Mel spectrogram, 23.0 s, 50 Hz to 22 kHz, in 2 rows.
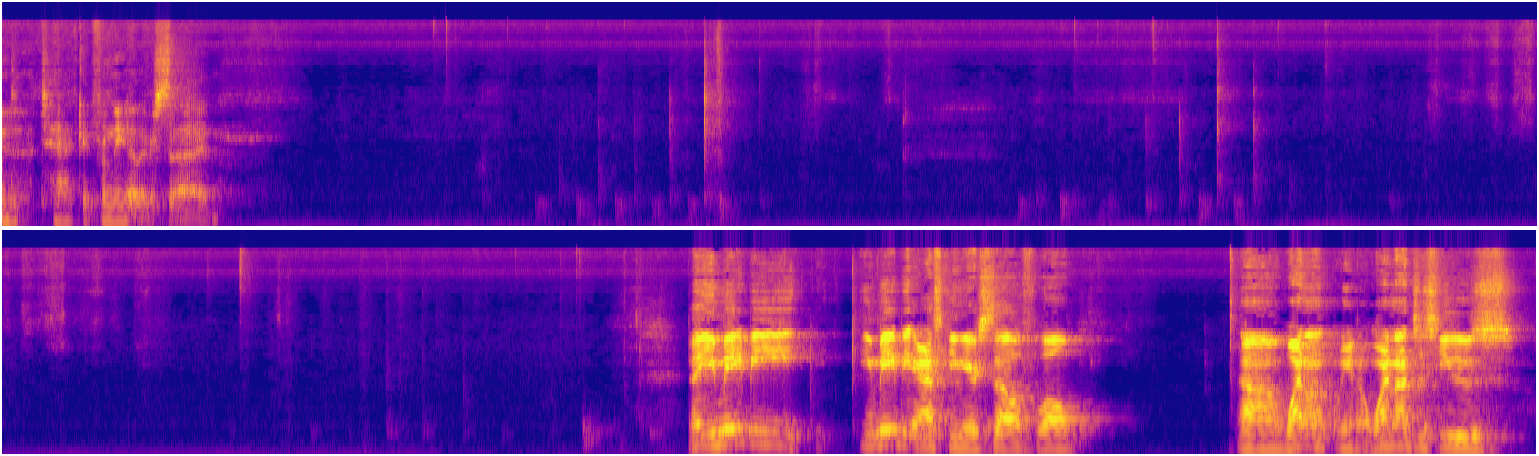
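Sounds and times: wooden stick tapping and scraping: 3.6 - 6.8, 7.5 - 16.2.

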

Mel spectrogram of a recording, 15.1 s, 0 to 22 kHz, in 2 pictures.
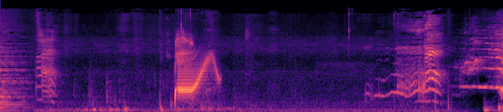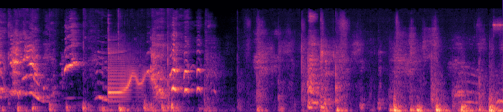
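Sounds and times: children squealing and vocalising: 5.5 - 10.1
toddlers crawling thumps on floor: 6.7 - 15.0.

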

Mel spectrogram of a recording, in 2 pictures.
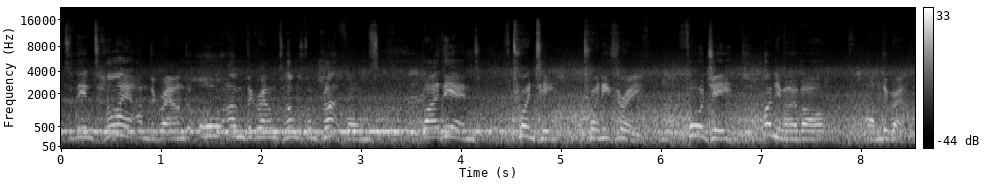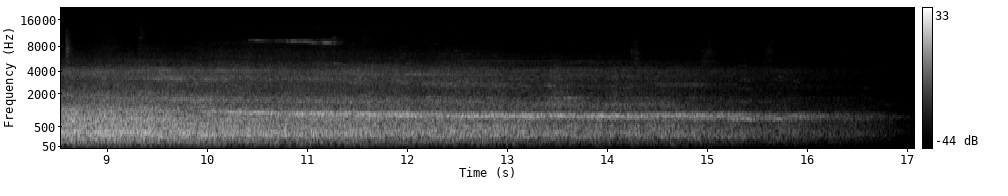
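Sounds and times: train rushing noise with whine: 0.0 - 16.9.

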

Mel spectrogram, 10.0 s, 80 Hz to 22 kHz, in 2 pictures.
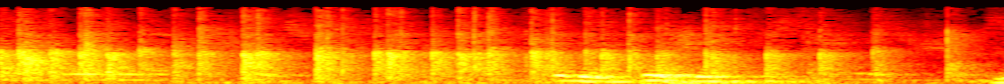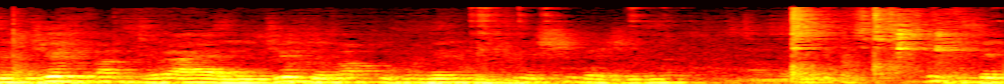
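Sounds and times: rhythmic hand clapping: 0.0 - 5.3.

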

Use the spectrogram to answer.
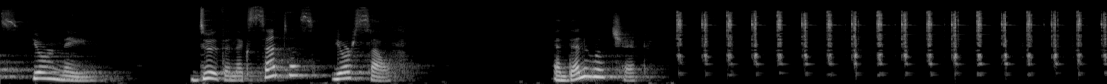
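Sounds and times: clock ticking: 6.7 - 11.0.

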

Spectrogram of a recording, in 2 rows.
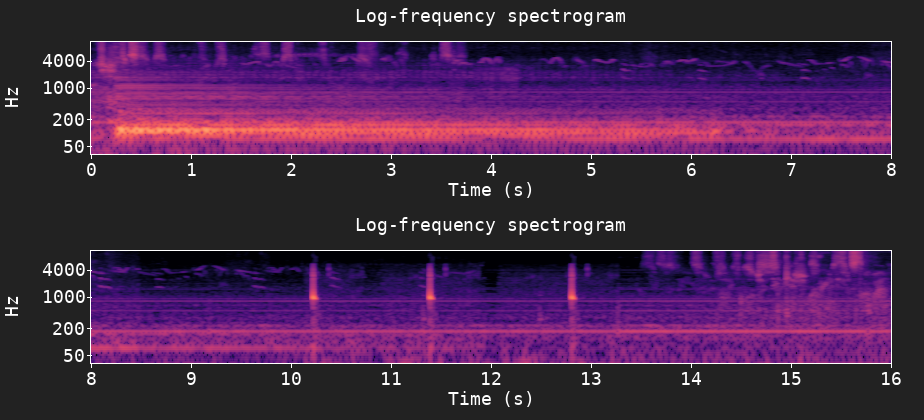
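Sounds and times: birds twittering: 0.0 - 12.6, 13.2 - 16.0
low drone: 0.0 - 16.0.

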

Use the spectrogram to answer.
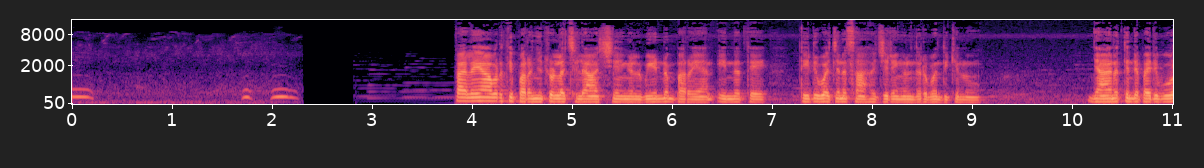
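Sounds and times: owl hooting: 0.0 - 0.4, 1.7 - 2.3
faint outdoor night hiss: 3.8 - 11.0.

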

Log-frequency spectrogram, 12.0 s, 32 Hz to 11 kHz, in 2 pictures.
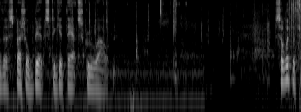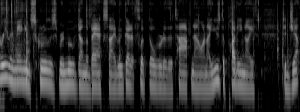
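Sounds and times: faint steady hum: 0.0 - 5.5.

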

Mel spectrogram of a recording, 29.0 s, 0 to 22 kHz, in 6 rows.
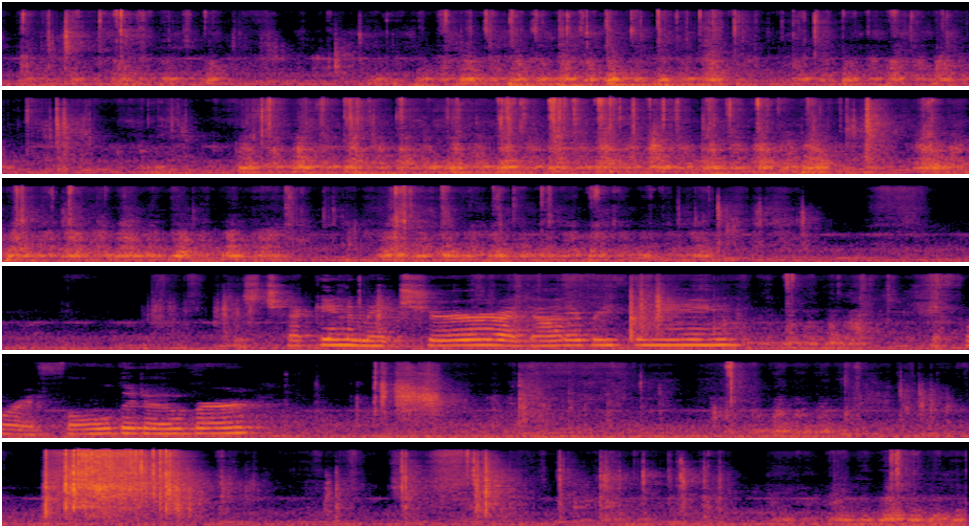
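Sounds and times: rapid rubbing on a board: 0.2 - 13.3.

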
